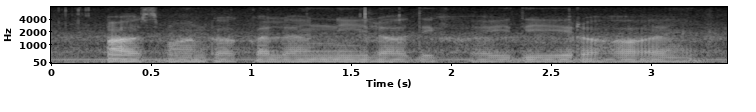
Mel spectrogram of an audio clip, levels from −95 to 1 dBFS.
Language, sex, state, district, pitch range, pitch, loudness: Kumaoni, male, Uttarakhand, Uttarkashi, 100-105 Hz, 105 Hz, -32 LUFS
